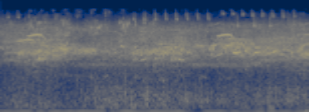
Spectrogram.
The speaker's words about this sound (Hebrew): כשאתם נכנסים למערה עם הרבה הטלפים זה נשמע בערך ככה.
